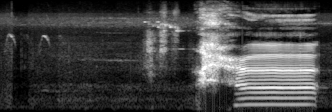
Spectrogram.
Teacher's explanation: جو ہا ہے وہ درمیان حلق سے نکلتا ہے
